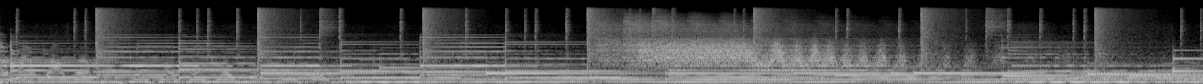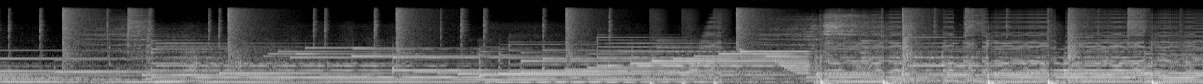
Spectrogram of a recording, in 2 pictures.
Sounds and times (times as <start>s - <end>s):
Rhythm and blues: 0.0s - 24.0s.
